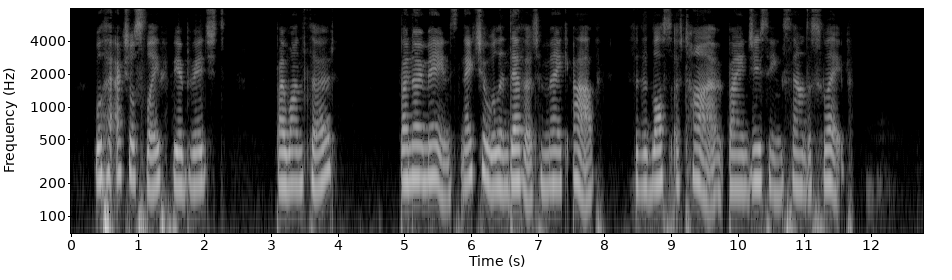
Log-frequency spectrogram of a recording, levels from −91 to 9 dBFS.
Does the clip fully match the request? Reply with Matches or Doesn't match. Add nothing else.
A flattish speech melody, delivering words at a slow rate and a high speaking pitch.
Matches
